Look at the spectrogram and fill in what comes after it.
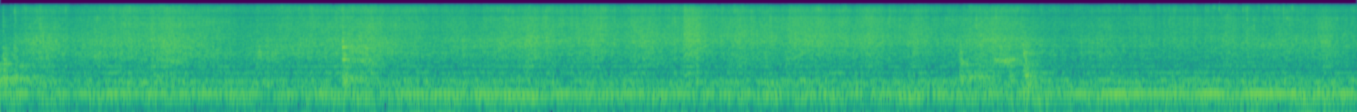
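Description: Boiled noodles sizzling in hot oil in a nonstick frying pan while a wooden spatula stirs and tosses them, with a steady crackle and occasional scrapes of the spatula on the pan.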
